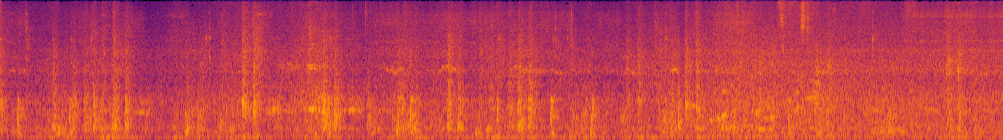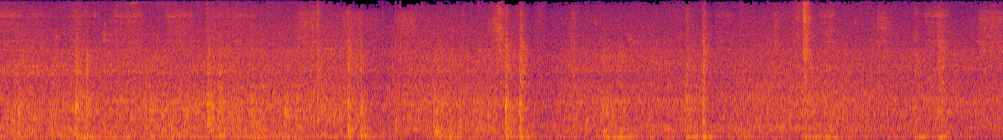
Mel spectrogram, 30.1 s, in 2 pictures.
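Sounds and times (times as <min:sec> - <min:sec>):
wheels clicking over rail joints: 0:00.0 - 0:23.1
rumble of train wheels on rail: 0:00.0 - 0:30.0.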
